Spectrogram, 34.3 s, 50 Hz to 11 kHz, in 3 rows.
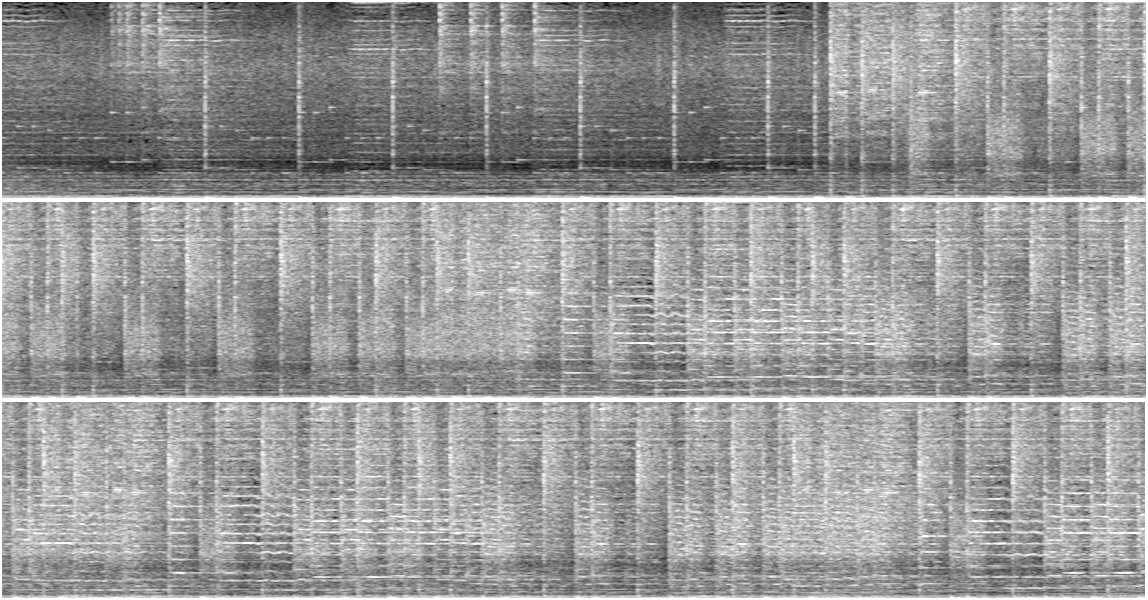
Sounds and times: Music: 0.0s - 34.3s.

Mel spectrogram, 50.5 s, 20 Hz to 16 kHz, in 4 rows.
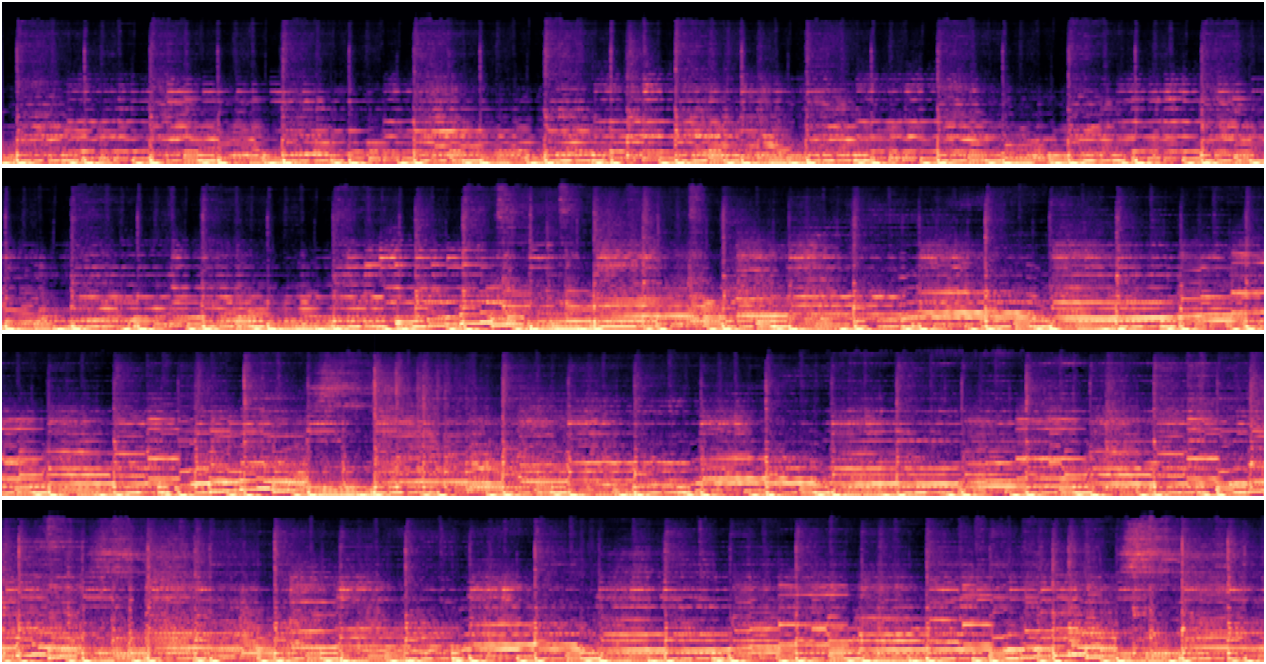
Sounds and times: Blues: 0.0s - 50.4s.

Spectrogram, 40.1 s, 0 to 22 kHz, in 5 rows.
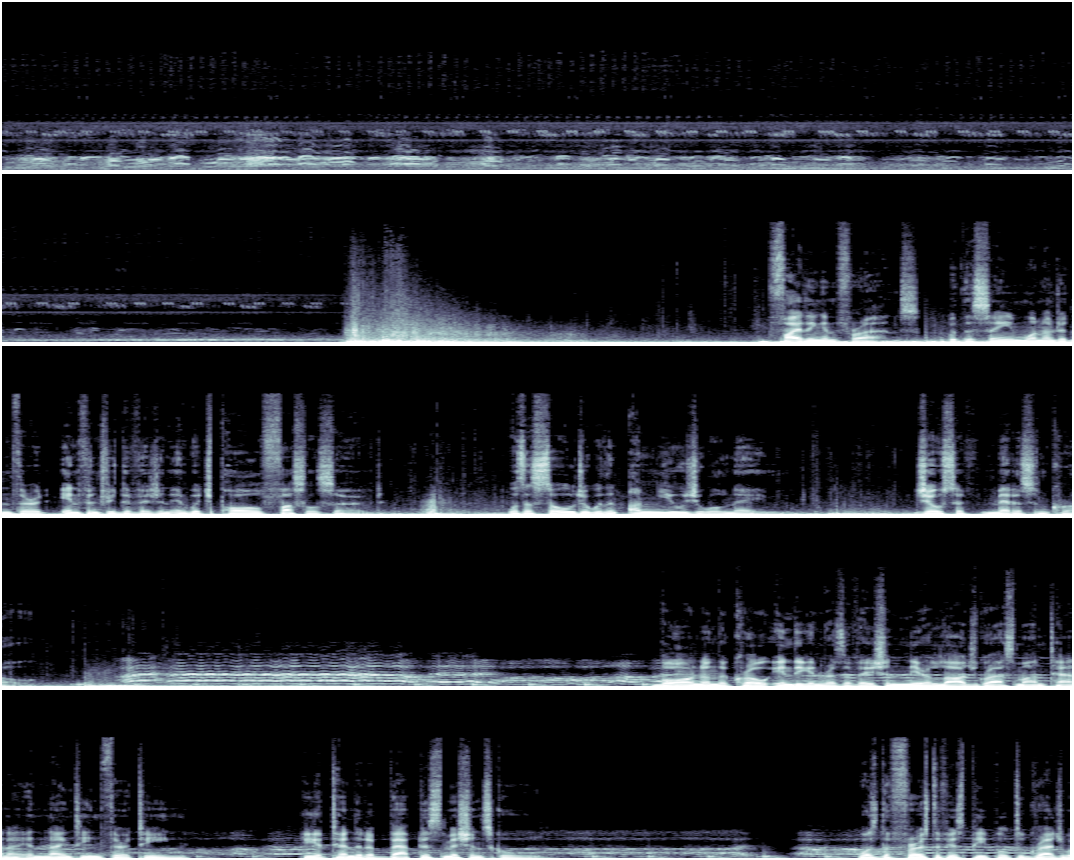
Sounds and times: Speech: 13.8s - 18.9s, 19.8s - 21.9s, 22.9s - 24.3s, 29.0s - 33.5s, 34.4s - 36.2s, 38.6s - 40.1s
Music: 25.0s - 30.7s.

